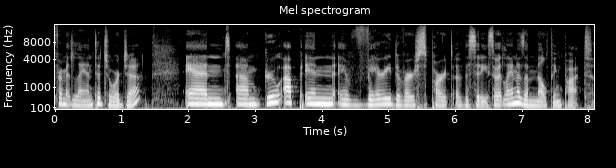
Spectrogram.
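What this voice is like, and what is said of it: Noticeable American accent. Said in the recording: “your accent's going to give you away”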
